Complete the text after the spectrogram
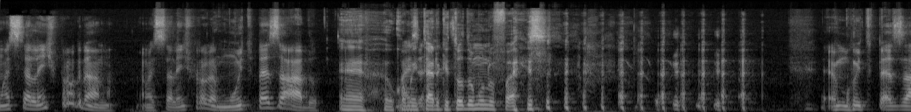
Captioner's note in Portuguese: risadas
